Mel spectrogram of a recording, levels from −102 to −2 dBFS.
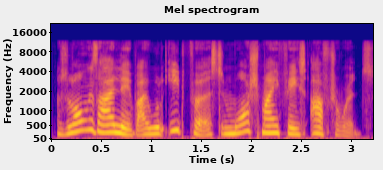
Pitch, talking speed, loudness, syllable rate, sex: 225 Hz, 260 wpm, -16 LUFS, 5.5 syllables/s, female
